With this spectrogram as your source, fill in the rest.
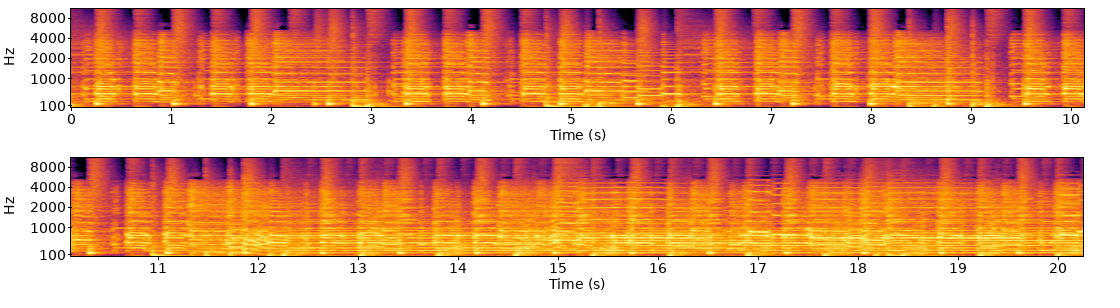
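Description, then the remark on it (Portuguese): A loud, energetic intro jingle plays for about twenty seconds: driving music with a steady pounding beat and gritty, distorted-sounding instruments, with no one talking over it. “Solta a vinheta aí, ó.”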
